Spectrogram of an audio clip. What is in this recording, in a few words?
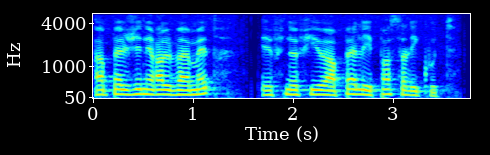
speech, French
